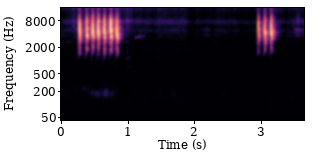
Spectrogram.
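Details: Blorok-type sunbird in full, active song with sparrow-like phrases worked in: a fast buzzy trill of about seven high notes, then a short three-note burst after a pause, over faint low background hum.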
